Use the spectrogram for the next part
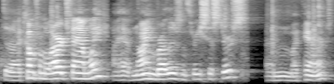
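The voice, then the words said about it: Slight Newfoundland accent. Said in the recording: “I am from the East Coast. I'm a Newfoundlander. You might detect a little bit of an accent. It comes out once in a while.”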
